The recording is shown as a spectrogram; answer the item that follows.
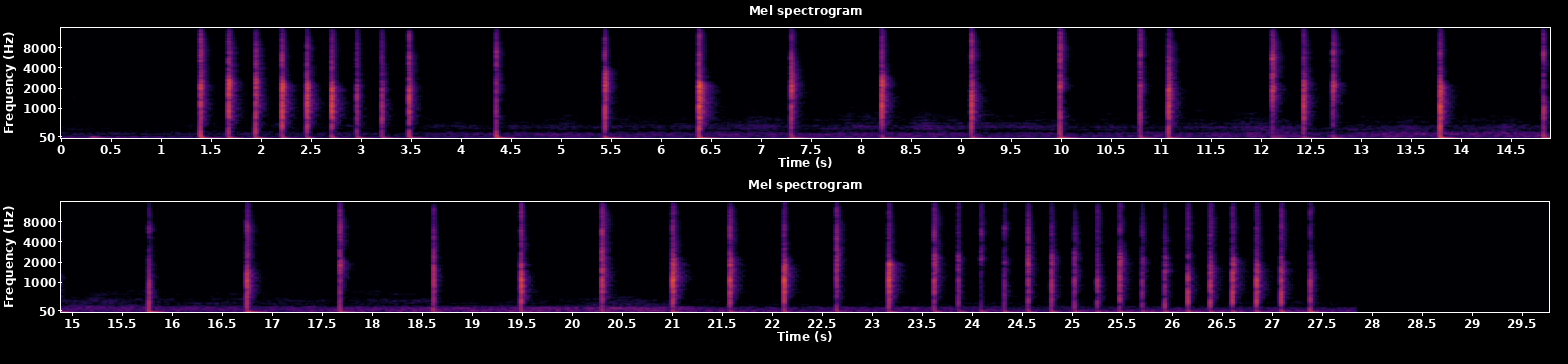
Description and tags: various clapping, various clapping counts.
clap, clapping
